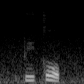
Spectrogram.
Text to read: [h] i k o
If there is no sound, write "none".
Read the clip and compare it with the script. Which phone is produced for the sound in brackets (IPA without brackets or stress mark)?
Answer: p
